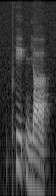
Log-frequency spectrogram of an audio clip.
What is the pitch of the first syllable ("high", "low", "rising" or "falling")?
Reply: high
